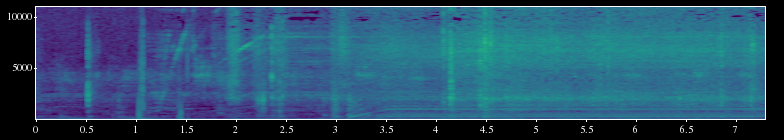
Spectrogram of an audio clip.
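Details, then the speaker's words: HP LaserJet 136w/136a laser printer after refitting the toner cartridge: a few clicks, then a smooth, steady hum with no grinding or squeal; running normally. "कि यह देखिए हमारी printer के आवाज को एकदम smooth अच्छी तरह न ही कोई आवाज नहीं आ रही है इसमें"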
